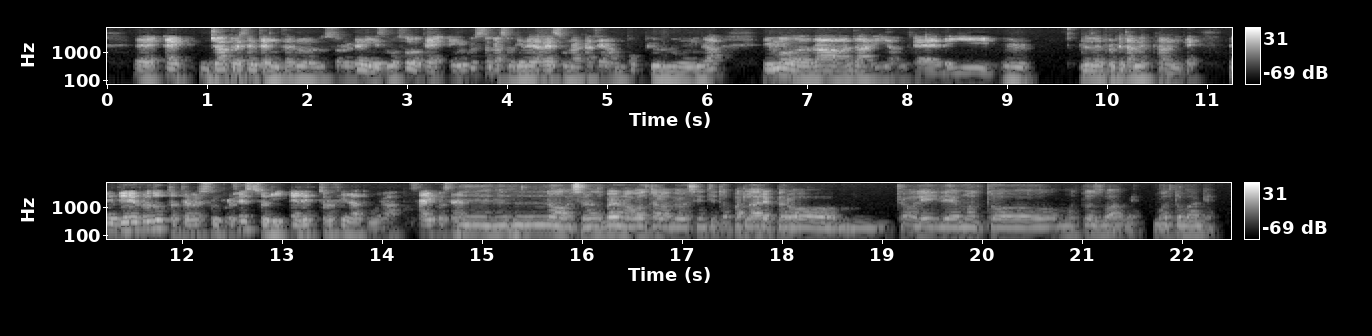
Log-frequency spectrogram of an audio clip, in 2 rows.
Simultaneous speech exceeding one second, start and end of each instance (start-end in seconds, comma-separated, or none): none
